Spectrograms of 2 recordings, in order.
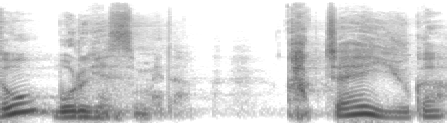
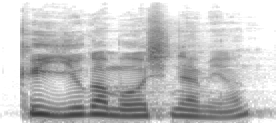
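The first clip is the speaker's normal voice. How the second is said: usual speaking voice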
